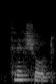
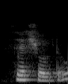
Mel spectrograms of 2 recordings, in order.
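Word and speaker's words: threshold: শুধু বলতে চাই নেটিভ স্পিকাররা যখন বলবে তখন থ্রেশোল্ড বলবে তো এটা বোঝার জন্য আপনাকে এটা জানতে হবে যে এটা থ্রেশহোল্ডও প্রোনাউন্স করে এবং এটা ডিকশনারি বেসড প্রোনাউন্সিয়েশন থ্রেশহোল্ড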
